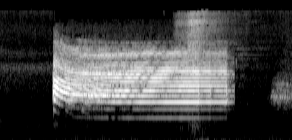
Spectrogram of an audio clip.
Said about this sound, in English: Did you guys hear that? Oh, yeah. I'm here to kick the podcast up a little bit. There's gonna be lots of air horn tonight.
